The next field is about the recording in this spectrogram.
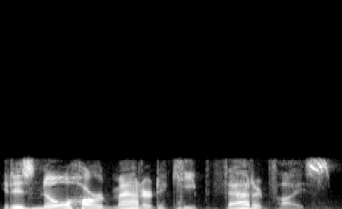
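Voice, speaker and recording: A man's voice: fairly high pitch, sing-song, moderate pace, no echo, lo-fi sound. A man voicing a naive, good-natured young man in a storybook, simple and plain-spoken. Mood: wondering.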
